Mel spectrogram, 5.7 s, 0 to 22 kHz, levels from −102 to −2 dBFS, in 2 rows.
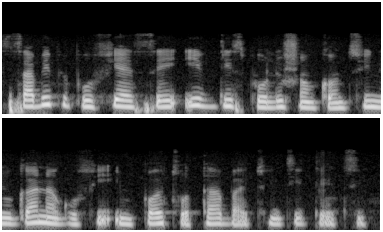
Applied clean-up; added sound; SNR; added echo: none; none; none; none.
